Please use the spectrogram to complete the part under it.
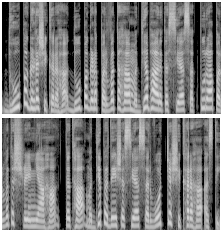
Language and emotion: Sanskrit, neutral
